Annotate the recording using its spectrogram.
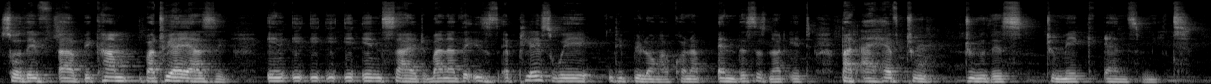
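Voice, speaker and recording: A woman with a South African accent speaks fairly slowly in a very deep, low pitch, her intonation fairly even. Audible room echo surrounds her voice. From South Africa, Cape Town. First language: Xhosa. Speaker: online networking session host. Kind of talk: live online group chat. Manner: halting, many repeated words.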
